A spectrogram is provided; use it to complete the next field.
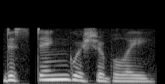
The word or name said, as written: distinguishably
